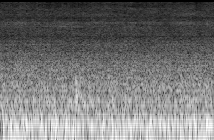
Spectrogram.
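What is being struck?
Nothing is struck.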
